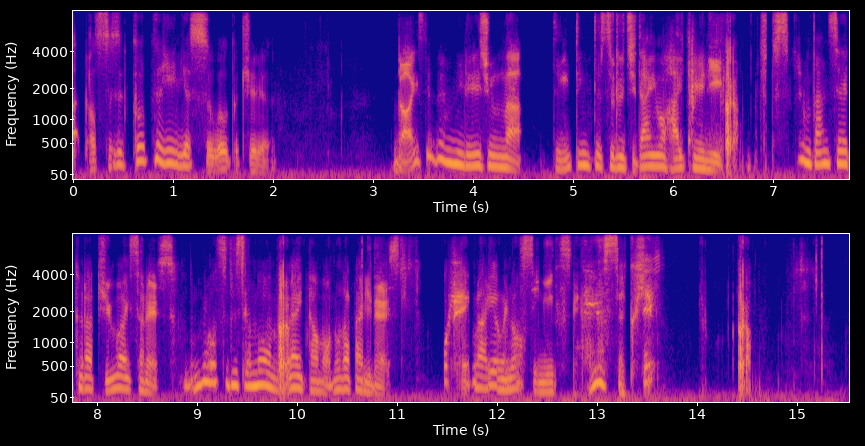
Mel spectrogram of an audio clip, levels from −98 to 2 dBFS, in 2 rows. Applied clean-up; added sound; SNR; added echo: neural diffusion model UNIVERSE++.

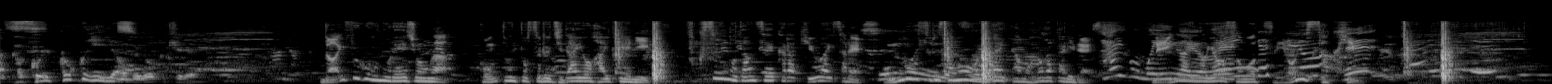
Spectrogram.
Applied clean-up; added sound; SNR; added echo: classical method log-MMSE.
